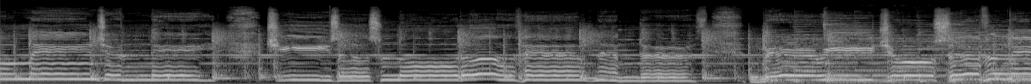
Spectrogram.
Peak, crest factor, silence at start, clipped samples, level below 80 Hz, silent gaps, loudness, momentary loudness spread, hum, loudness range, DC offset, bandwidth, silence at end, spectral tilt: -4 dBFS; 16 dB; 0 s; under 0.1%; -52 dBFS; none; -19 LUFS; 6 LU; none; 2 LU; 0.3%; 16.5 kHz; 0 s; -3.5 dB/octave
